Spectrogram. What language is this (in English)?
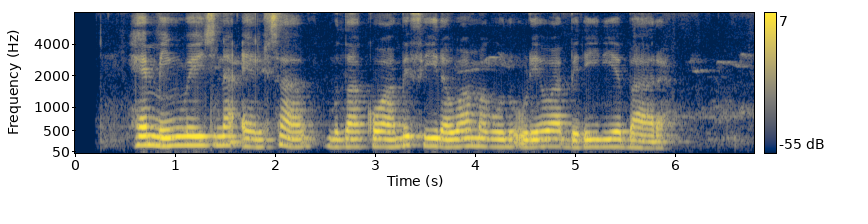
Kikuyu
